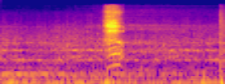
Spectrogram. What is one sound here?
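A young woman grunts with effort.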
